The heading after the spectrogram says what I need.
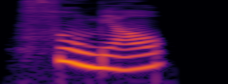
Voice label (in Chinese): "素描", Chinese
